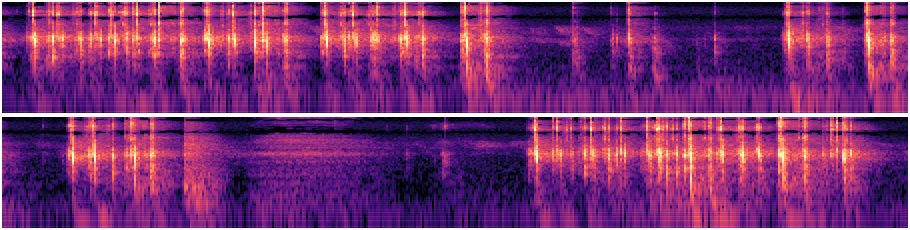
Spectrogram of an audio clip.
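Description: Fingertips type on a cream plastic retro mechanical keyboard with plastic keycaps and a hollow case, producing bright, clicky key strikes in quick bursts. The rapid clatter comes in runs separated by brief pauses, each keystroke short and sharp with almost no ring.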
